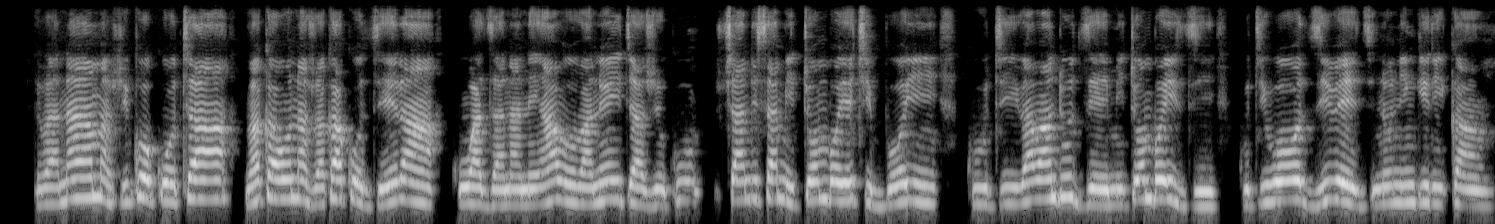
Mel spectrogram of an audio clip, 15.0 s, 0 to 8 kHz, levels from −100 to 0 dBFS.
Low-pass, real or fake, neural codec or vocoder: 7.2 kHz; real; none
